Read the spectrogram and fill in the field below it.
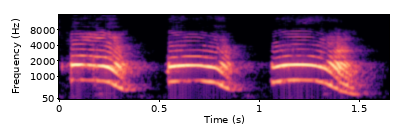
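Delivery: repeated high, loud screams. Acted. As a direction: scream again and again to scare. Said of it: "I screamed".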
